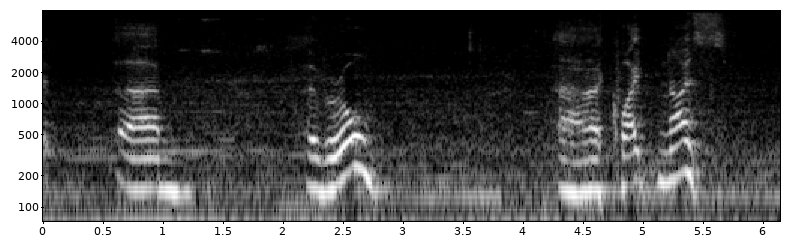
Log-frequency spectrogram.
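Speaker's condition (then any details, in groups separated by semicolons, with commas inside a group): Cerebral palsy; back surgery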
